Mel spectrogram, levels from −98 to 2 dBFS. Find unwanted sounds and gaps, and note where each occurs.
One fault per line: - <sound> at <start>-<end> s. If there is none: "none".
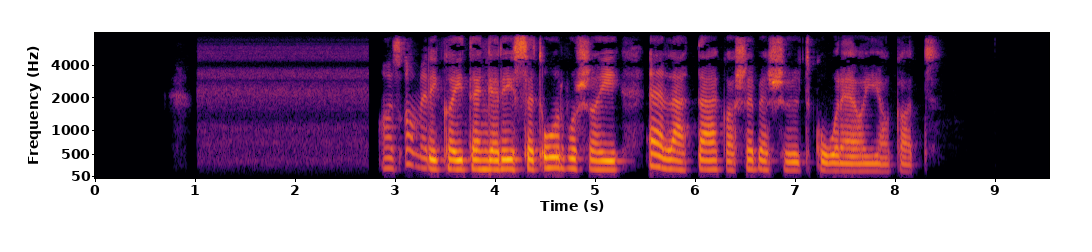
none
